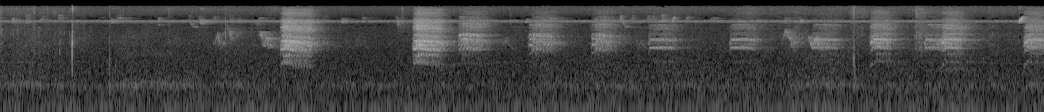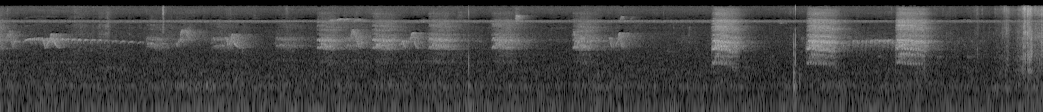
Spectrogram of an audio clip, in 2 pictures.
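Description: Wild birds calling in forest trees: a long series of short repeated notes, about two a second, with a few louder harsh calls about four seconds in and again near the end. A steady high-pitched tone runs underneath.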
